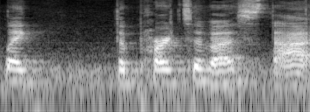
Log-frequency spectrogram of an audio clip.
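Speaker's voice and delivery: usual speaking voice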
